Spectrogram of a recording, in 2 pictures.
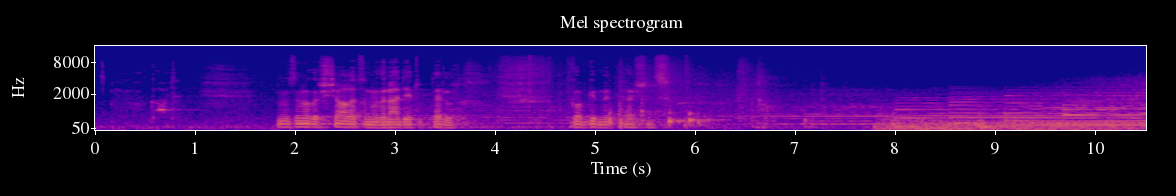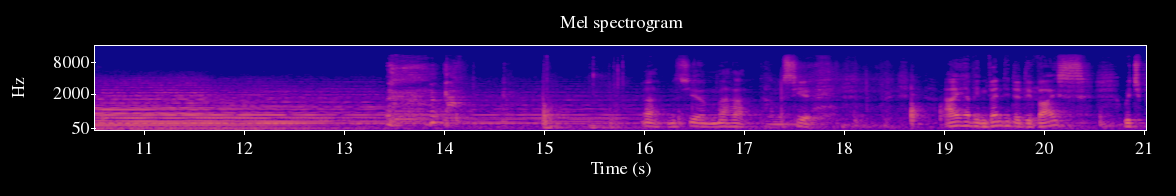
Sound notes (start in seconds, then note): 13.4 Lavoisier coughs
